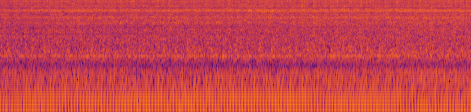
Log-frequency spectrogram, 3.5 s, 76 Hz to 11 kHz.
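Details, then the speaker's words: Barn-find Ford Escort RS Turbo Series 2, first start after long storage, warming up: steady even low idle with smooth regular beat, no knocks or misses; normal idle. "i better open that door guys can you believe that that actually sounds really really good"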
